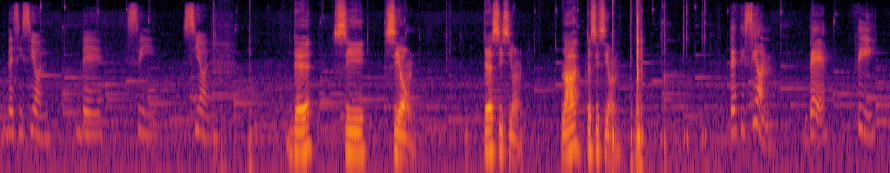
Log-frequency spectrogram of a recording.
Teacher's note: The lisp is on the CI, the middle section.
